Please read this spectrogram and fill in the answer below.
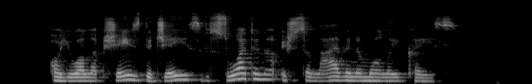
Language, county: Lithuanian, Vilnius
